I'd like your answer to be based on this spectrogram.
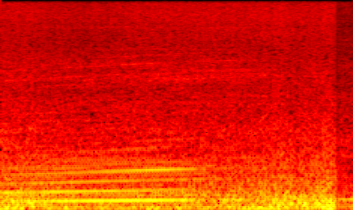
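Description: A Suzuki Gixxer motorcycle engine runs steadily close alongside while riding, a loud continuous hum with steady harmonic tones that shift slightly, then a sudden change near the end.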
